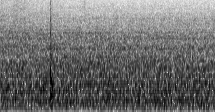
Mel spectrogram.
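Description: Steady background hiss with a faint hum, and a single sharp click about half a second in.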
